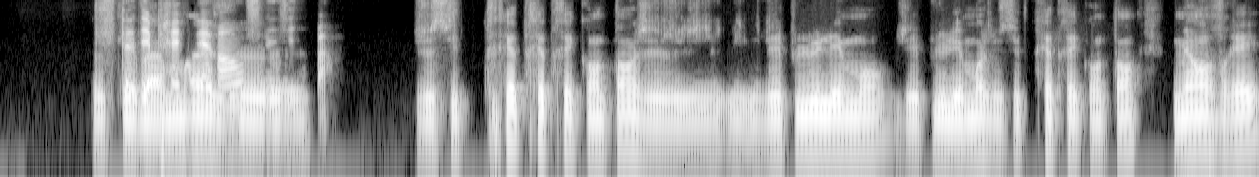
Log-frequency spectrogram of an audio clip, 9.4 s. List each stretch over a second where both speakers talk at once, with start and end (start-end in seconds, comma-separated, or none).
0.7-2.3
